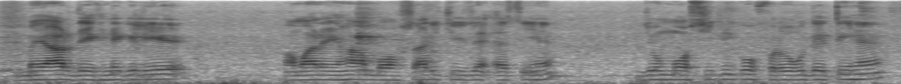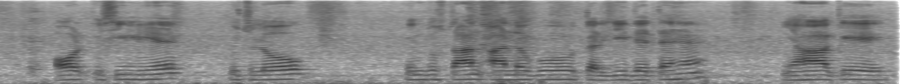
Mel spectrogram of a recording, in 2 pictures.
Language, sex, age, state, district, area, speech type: Urdu, male, 45-60, Delhi, North East Delhi, urban, spontaneous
